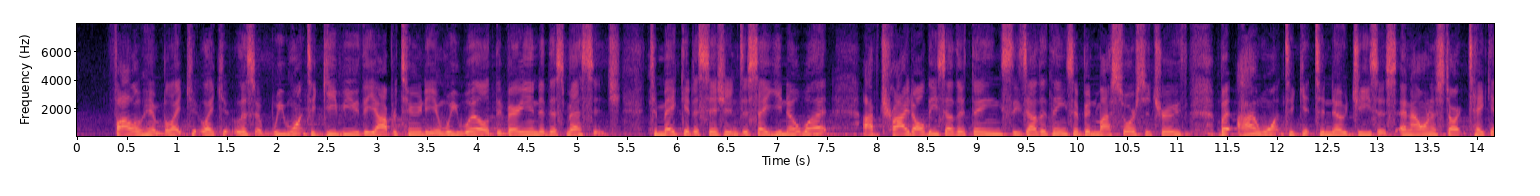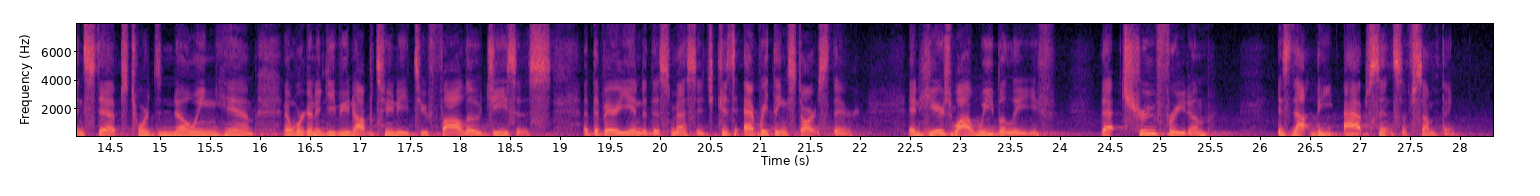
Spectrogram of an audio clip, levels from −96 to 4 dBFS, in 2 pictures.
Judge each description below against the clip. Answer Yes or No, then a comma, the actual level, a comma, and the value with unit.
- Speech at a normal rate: No, fast, 215 wpm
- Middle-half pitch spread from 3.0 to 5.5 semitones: No, narrow, 2.5 semitones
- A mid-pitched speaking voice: Yes, medium, 180 Hz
